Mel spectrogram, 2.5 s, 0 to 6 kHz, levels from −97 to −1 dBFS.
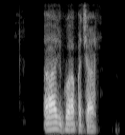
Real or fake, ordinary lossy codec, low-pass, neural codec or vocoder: fake; AAC, 48 kbps; 5.4 kHz; vocoder, 44.1 kHz, 80 mel bands, Vocos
